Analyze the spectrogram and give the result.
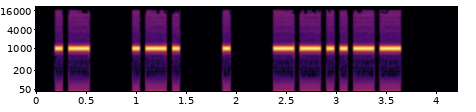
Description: Morse code, heard as a keyed tone, about 18 wpm, spaced as for 12 wpm, 1000 Hz. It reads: ARE,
